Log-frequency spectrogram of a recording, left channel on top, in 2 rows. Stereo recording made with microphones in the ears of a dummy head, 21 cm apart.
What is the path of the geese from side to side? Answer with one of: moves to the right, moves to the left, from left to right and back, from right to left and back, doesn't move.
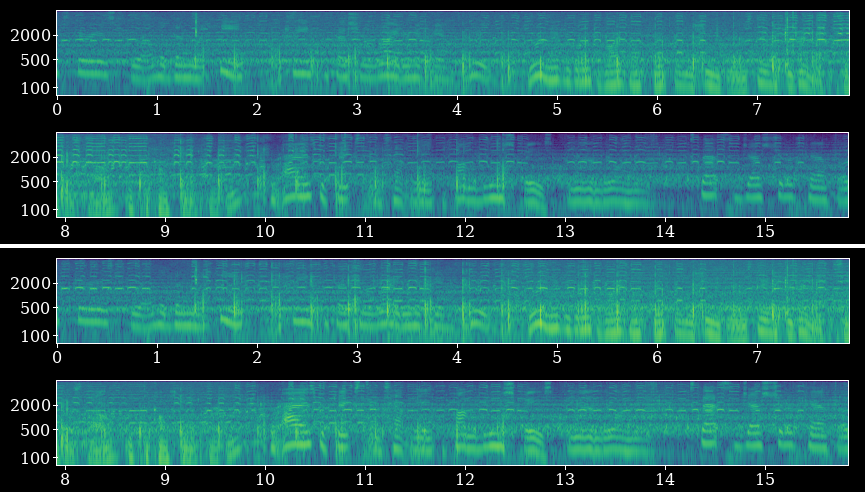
from right to left and back.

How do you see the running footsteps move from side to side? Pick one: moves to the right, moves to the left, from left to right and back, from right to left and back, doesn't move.
moves to the left.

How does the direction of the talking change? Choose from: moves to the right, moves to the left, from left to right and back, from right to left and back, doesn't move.
moves to the right.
